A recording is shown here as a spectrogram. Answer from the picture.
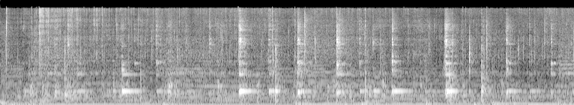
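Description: Chopped onions and green chillies sizzling in hot oil in a stainless steel pot while a perforated steel skimmer ladle stirs them, with repeated sharp clicks of the ladle against the pot.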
